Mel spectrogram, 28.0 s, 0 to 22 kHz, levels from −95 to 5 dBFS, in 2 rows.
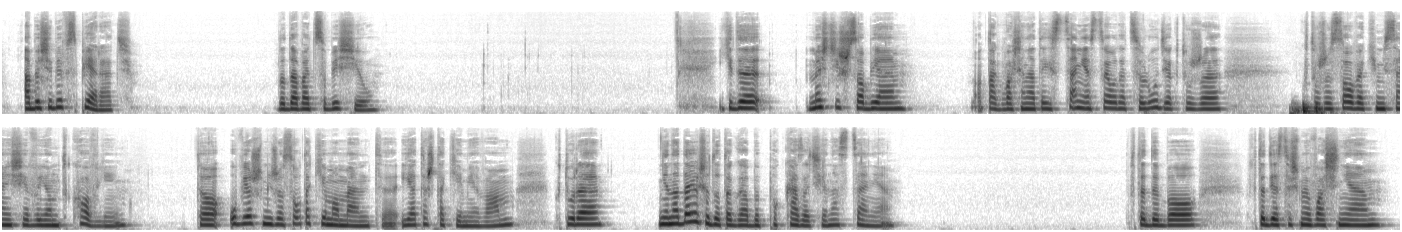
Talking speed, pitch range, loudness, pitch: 115 wpm, 190-215 Hz, -19 LUFS, 200 Hz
